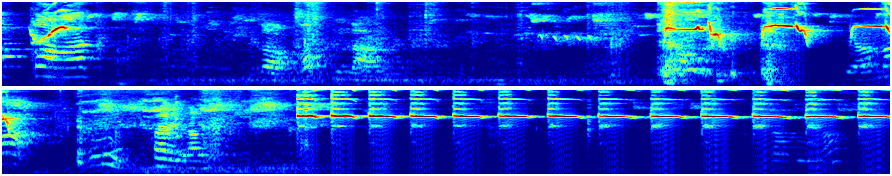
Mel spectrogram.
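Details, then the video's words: Javan myna, jalak kebo, giving 'konslet gacor' song: jumbled chatter and scratchy notes at first, then a fast, even series of identical sharp chips, about two each second. "Burung Jalak kebo konslet gacor"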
